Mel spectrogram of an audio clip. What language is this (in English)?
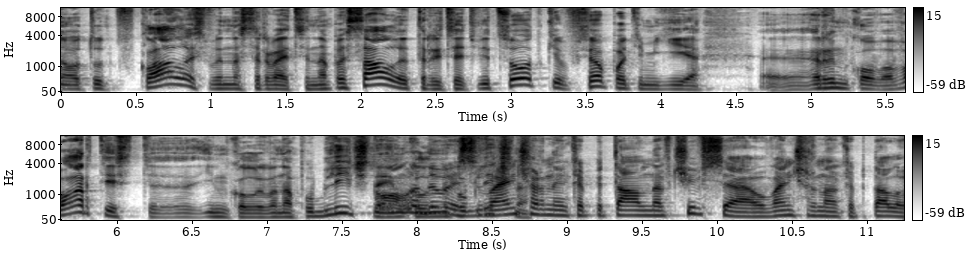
Ukrainian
